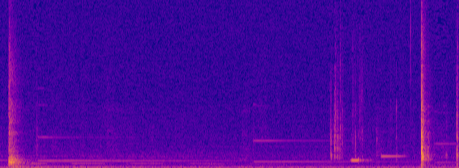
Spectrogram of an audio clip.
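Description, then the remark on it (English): Electronic telephone ringing tones sound faintly: a few sustained beeps and short chirps, punctuated by sharp clicks near the start and end, with no voices. “Hold on, I think maybe the phone is ringing.”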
